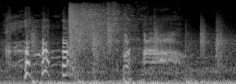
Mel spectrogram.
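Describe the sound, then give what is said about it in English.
Loud crashes of furniture being smashed by a rock band, with glass shattering amid repeated thuds and splintering impacts over a couple of seconds. “that's just the boys from …. They're smashing furniture.”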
